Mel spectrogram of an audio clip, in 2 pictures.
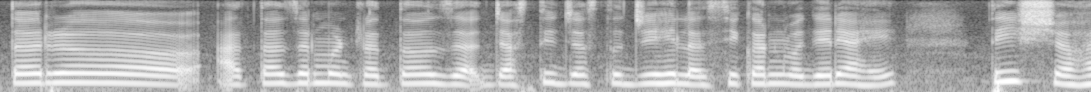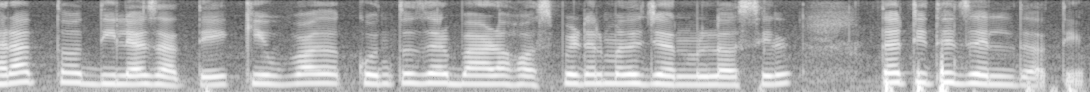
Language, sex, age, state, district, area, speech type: Marathi, female, 45-60, Maharashtra, Akola, rural, spontaneous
